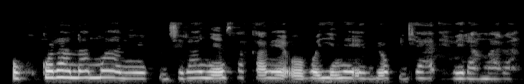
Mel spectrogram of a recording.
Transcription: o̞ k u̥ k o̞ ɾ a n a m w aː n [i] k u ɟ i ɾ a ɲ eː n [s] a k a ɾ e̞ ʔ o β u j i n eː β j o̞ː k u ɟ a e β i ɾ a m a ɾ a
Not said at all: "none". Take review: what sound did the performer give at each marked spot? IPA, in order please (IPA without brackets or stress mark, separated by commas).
i, s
